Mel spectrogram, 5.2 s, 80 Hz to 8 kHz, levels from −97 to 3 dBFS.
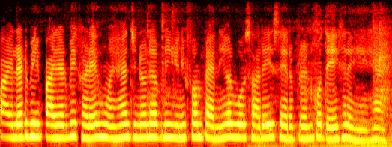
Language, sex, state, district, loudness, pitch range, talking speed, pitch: Hindi, female, Delhi, New Delhi, -16 LUFS, 205-220 Hz, 240 wpm, 215 Hz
